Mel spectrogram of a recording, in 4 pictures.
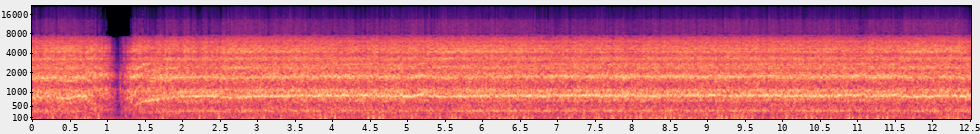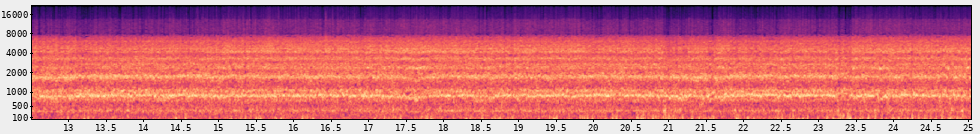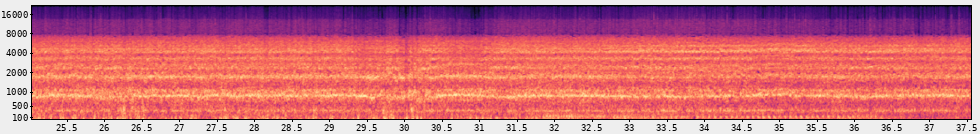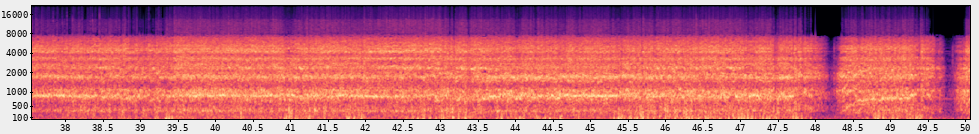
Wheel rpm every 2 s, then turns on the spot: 160, 230, 230, 230, 230, 230, 220, 230, 230, 230, 230, 230, 230, 230, 230, 220, 220, 220, 230, 230, 230, 220, 220, 190, 100.
none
